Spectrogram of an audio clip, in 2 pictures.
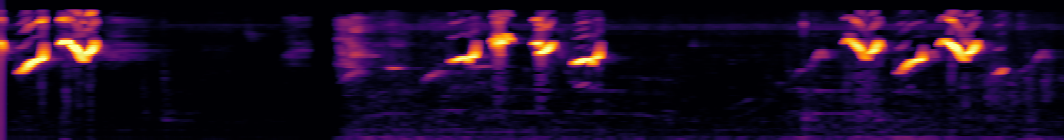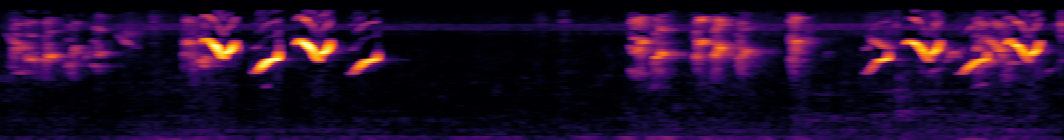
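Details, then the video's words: Song of a wild cinereous tit: after a short silence, clusters of high, piercing V-shaped whistles come in phrases of three to four notes, about every two seconds, with soft rural background noise. "Glatik batu suara asli alam liar gacor"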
